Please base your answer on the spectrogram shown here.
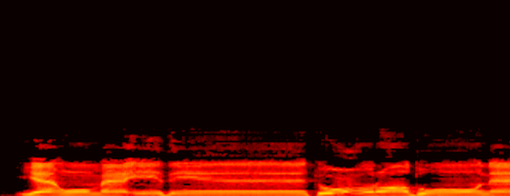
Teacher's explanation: العين اللي فيها بعبعة لولا البعبعة اللي في العين لكانت حاء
